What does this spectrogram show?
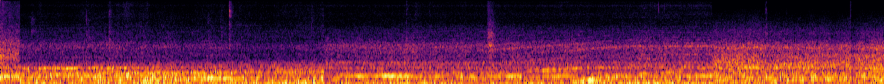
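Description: Hong Kong Airport Express train running, heard from inside the carriage: a steady low rumble with a faint even hum over it.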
